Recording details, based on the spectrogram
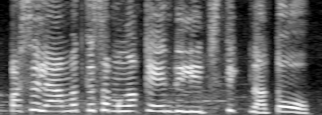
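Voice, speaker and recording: A woman's voice: very high-pitched, fairly quick, pushed and bright. A woman acting an emotive, principled young Filipina in a radio drama, testy but easily delighted.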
